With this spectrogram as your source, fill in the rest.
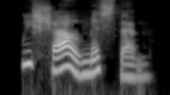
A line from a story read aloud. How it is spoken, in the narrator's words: said Bill sadly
